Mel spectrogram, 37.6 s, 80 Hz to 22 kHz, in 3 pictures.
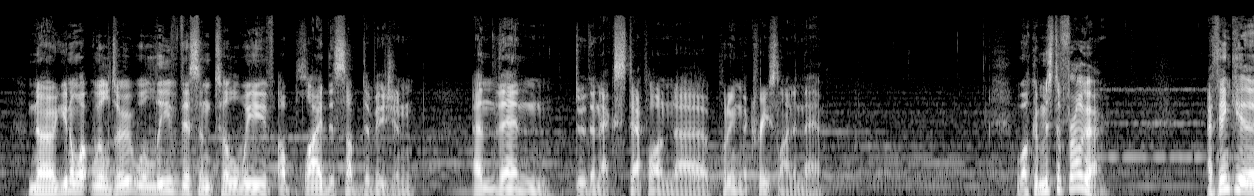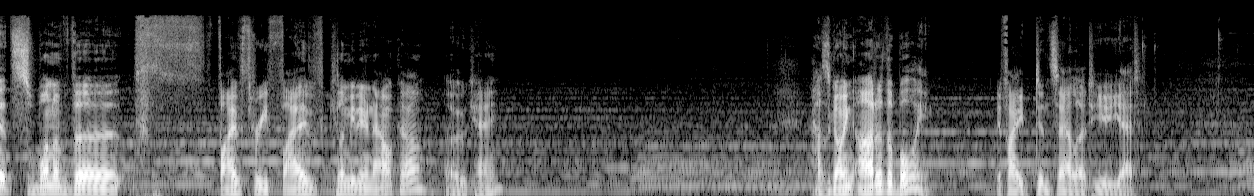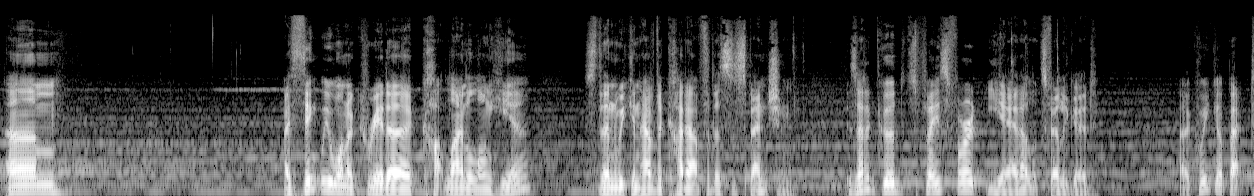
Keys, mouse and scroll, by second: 4.0-5.0 scroll down 4, 5.0 shift+middle click, 23.9 KP_3, 24.8 shift+middle click, 25.2 scroll down 3, 25.4 middle click, 26.7 middle click, 27.6-28.7 scroll up 6, 28.7-30.7 scroll up 1, 30.7-31.0 scroll down 4, 31.0-32.9 middle drag, 32.9 KP_3, 33.9 shift+middle click.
